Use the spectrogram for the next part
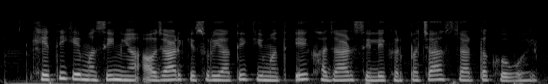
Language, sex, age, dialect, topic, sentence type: Magahi, female, 31-35, Southern, agriculture, statement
